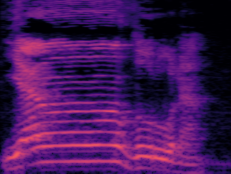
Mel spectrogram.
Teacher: I'm going to go ahead and make this tongue not touch, and it's going to be heavier because dha is heavy.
